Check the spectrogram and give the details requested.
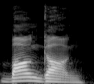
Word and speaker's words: Bang Gang: You know what's really awesome is the way the French pronounce Bang Gang. They say it bong gong.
